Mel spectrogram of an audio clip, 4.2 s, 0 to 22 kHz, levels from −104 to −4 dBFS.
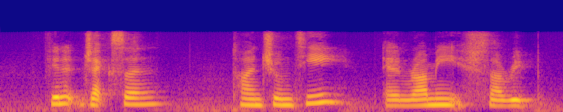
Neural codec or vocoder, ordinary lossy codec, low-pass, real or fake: codec, 16 kHz, 0.5 kbps, X-Codec, WavLM features, trained on Multilingual LibriSpeech; none; none; fake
